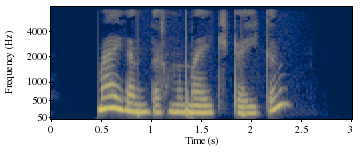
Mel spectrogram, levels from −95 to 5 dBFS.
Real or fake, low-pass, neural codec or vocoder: real; 7.2 kHz; none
